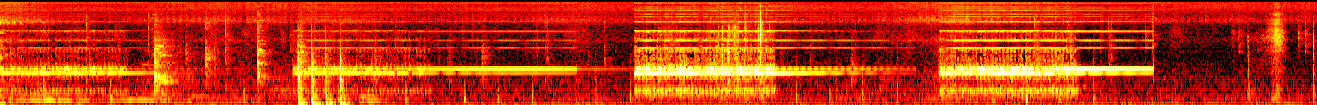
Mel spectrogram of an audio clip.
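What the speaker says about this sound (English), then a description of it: "My phone's already ringing." A phone rings in the video game The Bookwalker: Thief of Tales as a steady electronic trilling tone, sounding in two long bursts after a few beeps and a brief clatter, clear and alone without talk.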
